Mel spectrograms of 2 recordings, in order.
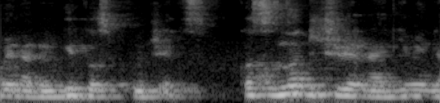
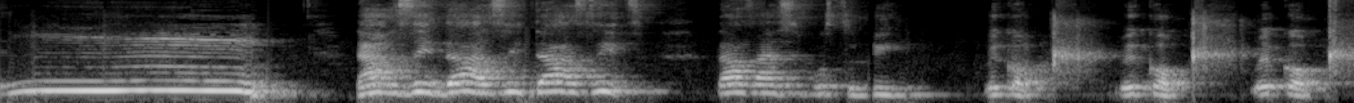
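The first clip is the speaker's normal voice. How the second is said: high, loud, hammed-up moans of pleasure; mock moaning lover; 6 semitones higher, 5 dB louder than usual. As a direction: overdo the bedroom voice, breathy-free but loud and high. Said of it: "You will now say".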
